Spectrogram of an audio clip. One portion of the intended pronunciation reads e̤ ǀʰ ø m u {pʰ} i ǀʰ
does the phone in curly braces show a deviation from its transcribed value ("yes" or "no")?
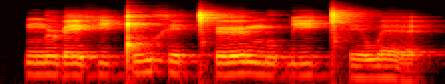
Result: yes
